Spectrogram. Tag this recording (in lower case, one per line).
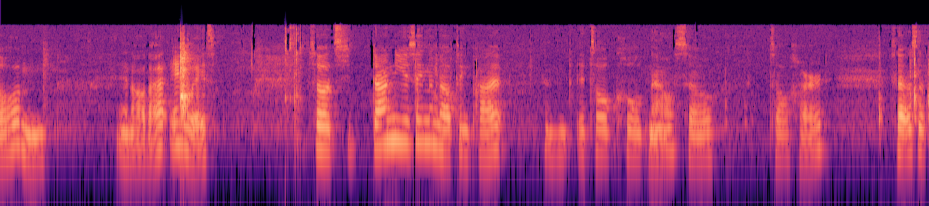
speech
